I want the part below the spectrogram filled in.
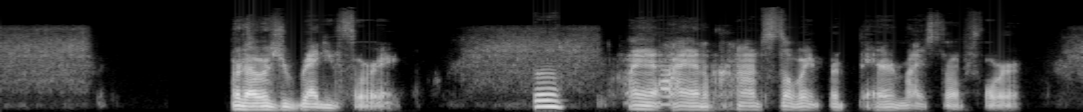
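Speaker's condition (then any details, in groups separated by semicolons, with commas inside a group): Ullrich congenital muscular dystrophy; from birth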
